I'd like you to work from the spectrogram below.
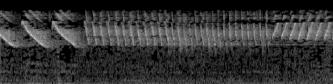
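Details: Male canary of dark plumage opening with three clear downward-sweeping whistles, then switching to a fast, steady high trill of evenly repeated notes that continues to the end.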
